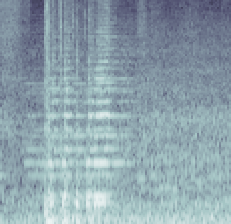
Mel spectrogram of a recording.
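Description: A vehicle horn honks once for about half a second, a steady single-pitched blare, about half a second in, heard from inside a car over a steady low rumble of traffic.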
